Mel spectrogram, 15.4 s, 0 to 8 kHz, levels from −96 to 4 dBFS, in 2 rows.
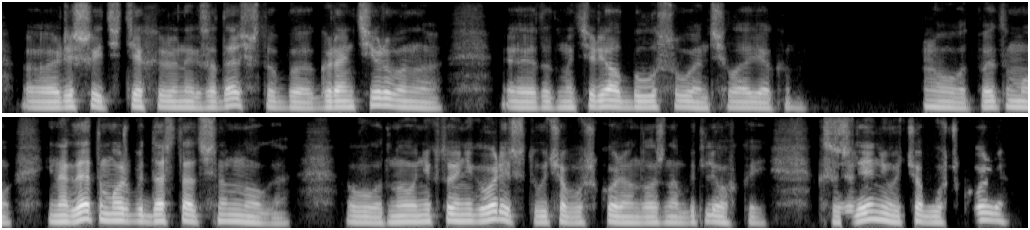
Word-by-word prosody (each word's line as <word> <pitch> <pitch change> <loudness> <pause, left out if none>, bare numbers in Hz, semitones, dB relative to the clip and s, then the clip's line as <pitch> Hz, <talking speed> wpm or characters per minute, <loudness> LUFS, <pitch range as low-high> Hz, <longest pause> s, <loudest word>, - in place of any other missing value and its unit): э, 110 -1 0
решить 120 0 -1
тех 125 -6 -1
или 115 -1 0
иных 110 -2 -1
задач, 125 +6 0
чтобы 105 -2 -4
гарантированно 115 -2 +1 0.4
этот 110 -1 -2
материал 115 +2 +2
был 110 +1 -1
усвоен 115 -3 -3
человеком. 100 -4 -5 0.9
Вот. 110 -5 -3
Поэтому 115 -2 -2 0.3
иногда 125 +2 +6
это 165 -2 +8
может 140 -2 +4
быть 130 - 0
достаточно 130 0 +2
много, 105 -7 -2 0.4
вот, 110 -2 -2
но 120 +1 +2
никто 125 +3 +1
и - - +3
не 130 0 +1
говорит, 145 +2 +5
что 115 - -9
учеба 110 -1 -1
в - - -10
школе, 115 -5 +1
она 105 -1 -2
должна 105 0 -2
быть 110 +2 -8
легкой. 105 -4 -4 0.4
К - - -16
сожалению, 135 +7 +2
учеба 110 -1 -1
в - - -9
школе 145 -5 -2
115 Hz, 155 wpm, -23 LUFS, 105-125 Hz, 0.9 s, это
